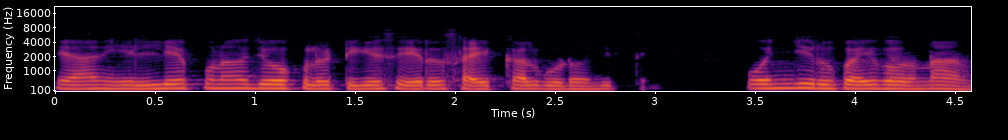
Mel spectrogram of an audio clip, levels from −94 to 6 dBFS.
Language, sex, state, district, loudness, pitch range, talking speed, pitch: Tulu, female, Karnataka, Dakshina Kannada, -30 LUFS, 160-185 Hz, 155 wpm, 170 Hz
